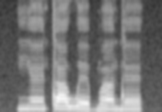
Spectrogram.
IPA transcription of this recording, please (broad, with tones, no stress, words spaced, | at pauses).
jɛ̃˧ta˧ wɛ˨bã˨˦ dɛ̃˧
